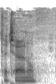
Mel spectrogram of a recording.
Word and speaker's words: Paternal: It's pronounced paternal. – Is paternal? It? – Yeah, it has a P-A-T. There's no C in it, brother.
